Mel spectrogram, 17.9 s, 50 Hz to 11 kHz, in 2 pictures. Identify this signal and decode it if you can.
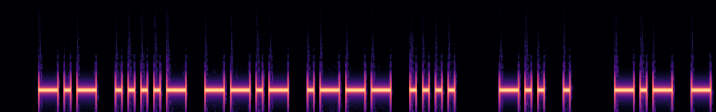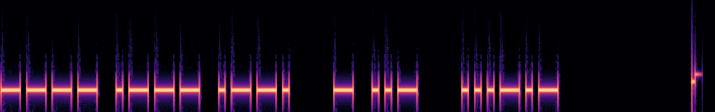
Morse code, heard as a keyed tone, about 15 wpm, 700 Hz. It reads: K4QJH DE K0JP TU <SK>
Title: Practice QSO - Exchange 4 - Ending - 15wpm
